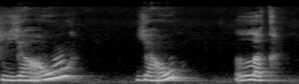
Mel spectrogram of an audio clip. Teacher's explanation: когда мы произносим эти слова мы у произносим как согласную в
